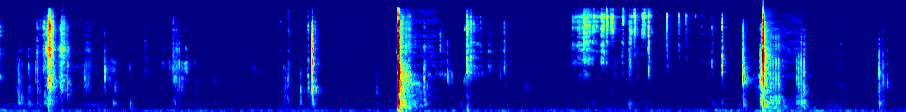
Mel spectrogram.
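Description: Heart-shaped plastic tubs clicking and knocking against each other as they are handled, with two sharp clacks, about four and seven and a half seconds in, and light crackling between them.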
